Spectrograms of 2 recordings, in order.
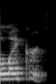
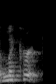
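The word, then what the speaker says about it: Likert: Uh there are variety of different ways to do the liyker scale or lickert scale depending how you your preference for pronouncing it.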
